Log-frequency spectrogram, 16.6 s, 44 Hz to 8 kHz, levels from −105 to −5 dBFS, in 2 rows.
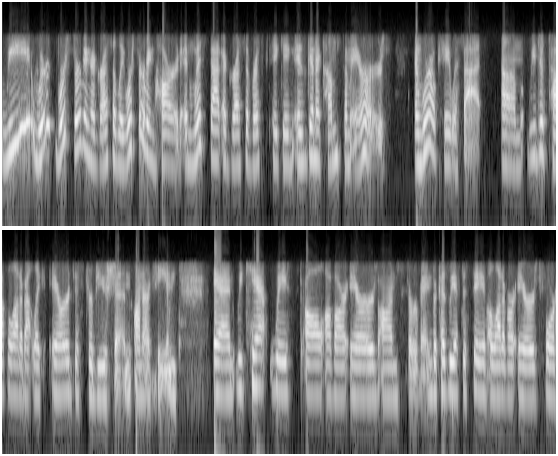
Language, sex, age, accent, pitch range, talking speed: English, female, 20-39, American, 175-205 Hz, 210 wpm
